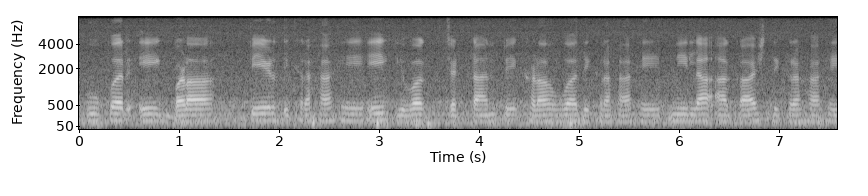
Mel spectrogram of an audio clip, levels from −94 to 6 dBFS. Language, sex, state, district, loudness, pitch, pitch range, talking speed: Hindi, male, Bihar, Madhepura, -18 LUFS, 135 Hz, 130-140 Hz, 165 wpm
